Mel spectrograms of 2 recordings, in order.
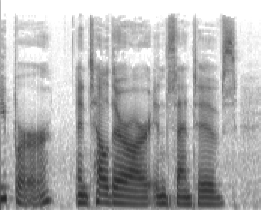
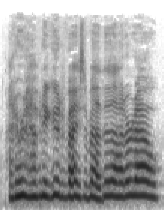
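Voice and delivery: nervous rush; 11 semitones higher, much faster than usual. Real, not acted. Nervous about retirement question.

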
